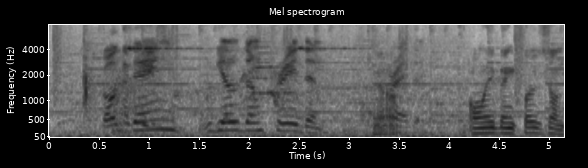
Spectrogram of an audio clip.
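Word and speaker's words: Den Gyldene Freden: Den Gildenfreden.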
